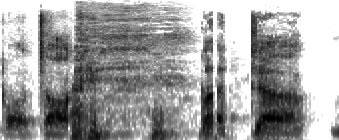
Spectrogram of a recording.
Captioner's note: laughter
